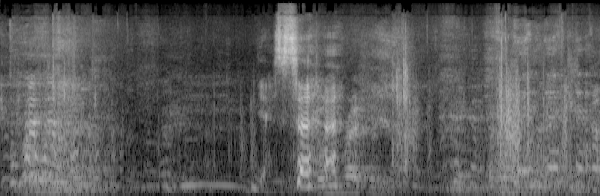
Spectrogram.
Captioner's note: audience laughter; more laughter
